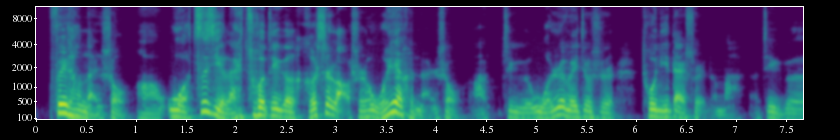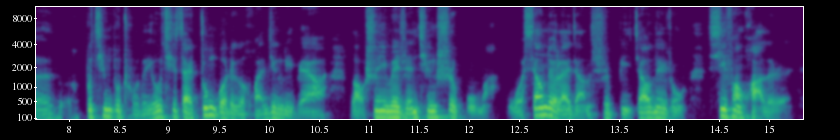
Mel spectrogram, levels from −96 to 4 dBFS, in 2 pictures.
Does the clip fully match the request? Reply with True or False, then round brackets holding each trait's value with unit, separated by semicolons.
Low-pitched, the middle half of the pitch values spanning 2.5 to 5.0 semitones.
False (125 Hz; 5.6 semitones)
